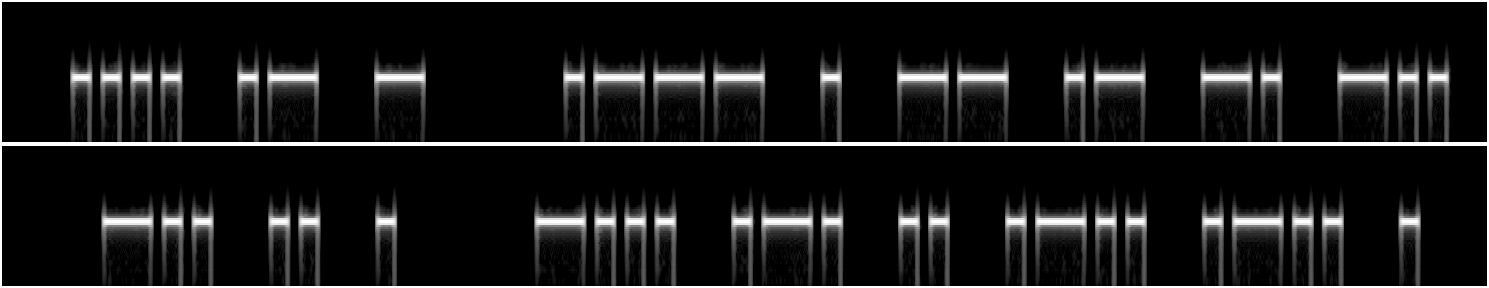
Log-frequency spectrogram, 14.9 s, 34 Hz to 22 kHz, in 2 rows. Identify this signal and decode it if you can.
Morse code, heard as a keyed tone, about 16 wpm, 680 Hz. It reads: HAT JEMAND DIE BRILLE
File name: Morsekurs / Witze / Witz 13 Februar 2024 70 F80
